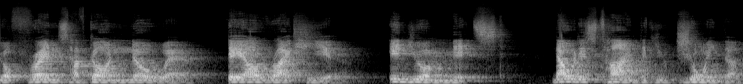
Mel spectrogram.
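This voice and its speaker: A man puts on a raspy character voice at a medium pitch. He speaks at a very slow pace, and a clear echo surrounds him. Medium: read story. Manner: solemn, ominous.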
